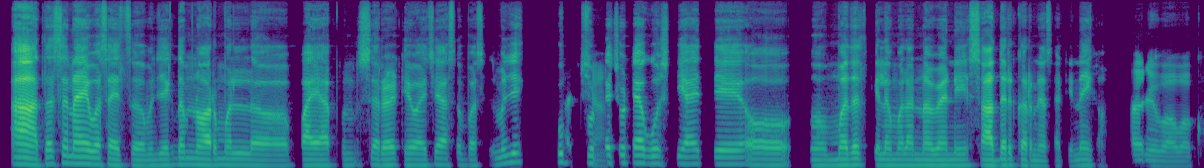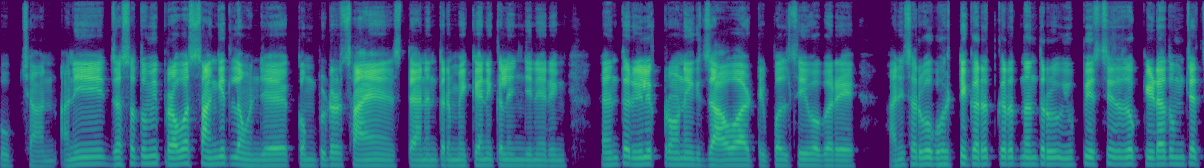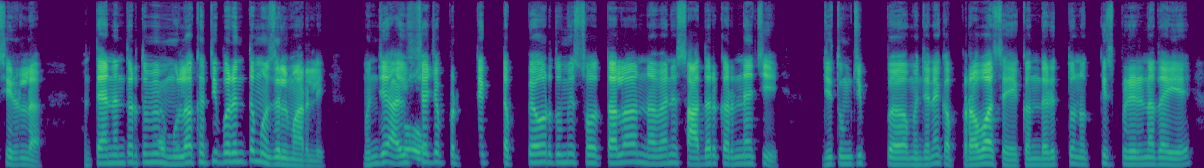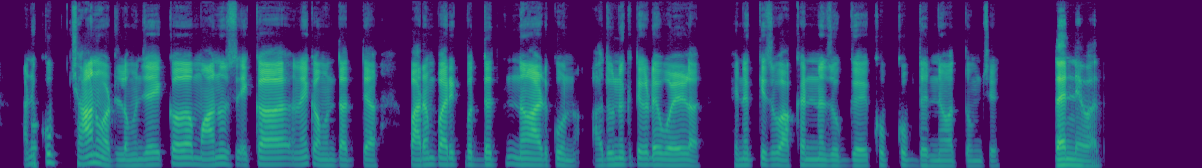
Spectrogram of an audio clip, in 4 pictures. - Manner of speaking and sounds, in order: tapping
- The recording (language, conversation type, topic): Marathi, podcast, स्वतःला नव्या पद्धतीने मांडायला तुम्ही कुठून आणि कशी सुरुवात करता?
